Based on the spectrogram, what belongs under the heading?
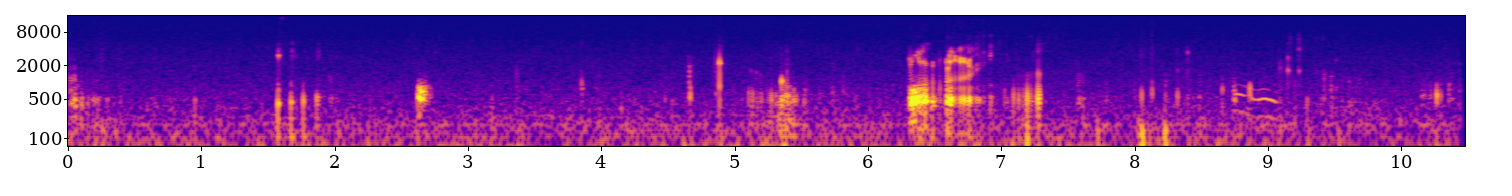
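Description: Irregular gurgling, squeaky and bubbling belly noises with a louder burst of rumbling; ordinary stomach growling.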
